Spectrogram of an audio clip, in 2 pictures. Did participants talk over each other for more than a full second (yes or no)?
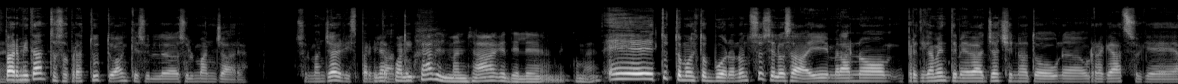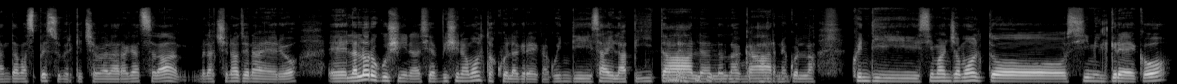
yes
